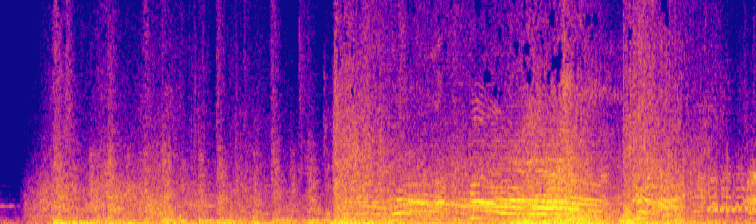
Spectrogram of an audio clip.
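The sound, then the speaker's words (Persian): Rapid bursts of gunfire crack out in quick succession, loud, layered over a dense, rumbling wash of noise with muffled voices mixed in. “همه شلیک شلیک شلیک.”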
